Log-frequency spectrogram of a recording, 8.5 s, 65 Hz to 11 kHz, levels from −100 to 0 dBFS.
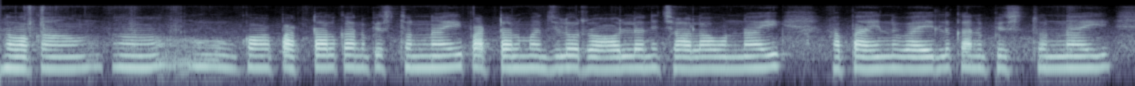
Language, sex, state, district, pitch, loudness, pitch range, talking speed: Telugu, female, Andhra Pradesh, Srikakulam, 195 Hz, -19 LUFS, 190-200 Hz, 105 wpm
